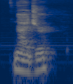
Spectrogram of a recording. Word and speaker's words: Niger: Niger.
